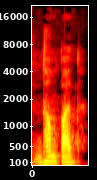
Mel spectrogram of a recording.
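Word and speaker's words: Dhammapada: Like I was reading the book by Gautam Buddha, which is named as Dhampada, is how you pronounce it.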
